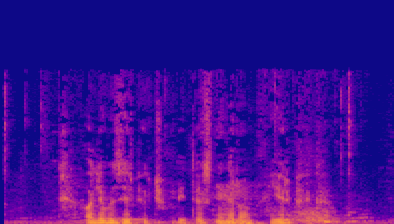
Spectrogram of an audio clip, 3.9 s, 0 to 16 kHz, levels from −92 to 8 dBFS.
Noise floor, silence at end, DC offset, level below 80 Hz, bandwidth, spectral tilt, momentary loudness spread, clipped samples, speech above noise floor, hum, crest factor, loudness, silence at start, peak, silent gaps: -47 dBFS; 0.2 s; under 0.1%; -40 dBFS; 11 kHz; -7 dB/octave; 17 LU; under 0.1%; 26 dB; none; 18 dB; -22 LUFS; 0.45 s; -4 dBFS; none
